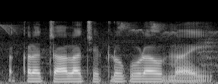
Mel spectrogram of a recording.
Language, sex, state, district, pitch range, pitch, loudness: Telugu, male, Telangana, Hyderabad, 125-130 Hz, 130 Hz, -15 LUFS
